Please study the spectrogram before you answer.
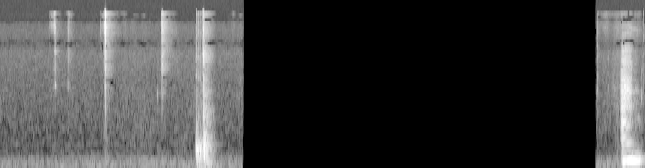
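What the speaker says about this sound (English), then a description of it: "And then snip those ends off." Small scissors snip the leftover yarn ends off a crocheted rainbow keychain, a few soft close clicks and cuts followed by a quiet pause and a louder final handling sound.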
